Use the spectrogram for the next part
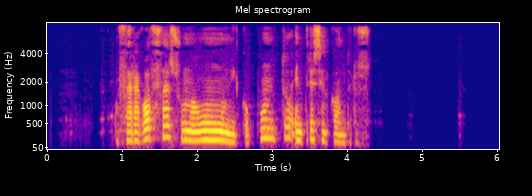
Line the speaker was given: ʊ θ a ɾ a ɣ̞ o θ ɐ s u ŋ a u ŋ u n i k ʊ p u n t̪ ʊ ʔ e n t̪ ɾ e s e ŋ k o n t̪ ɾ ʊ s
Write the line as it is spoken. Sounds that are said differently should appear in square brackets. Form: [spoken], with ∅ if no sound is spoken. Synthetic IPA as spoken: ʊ θ a ɾ a ɣ̞ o θ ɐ s u [m] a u ŋ u n i k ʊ p u n t̪ ʊ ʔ e n t̪ ɾ e s e ŋ k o n t̪ ɾ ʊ s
